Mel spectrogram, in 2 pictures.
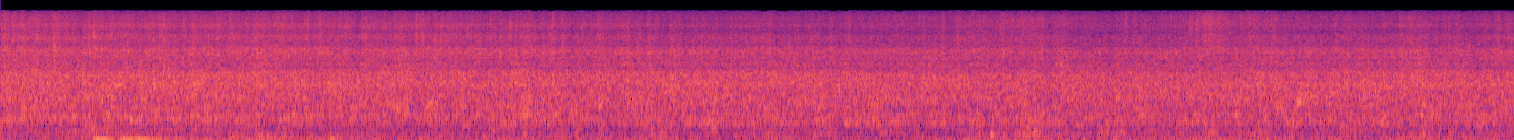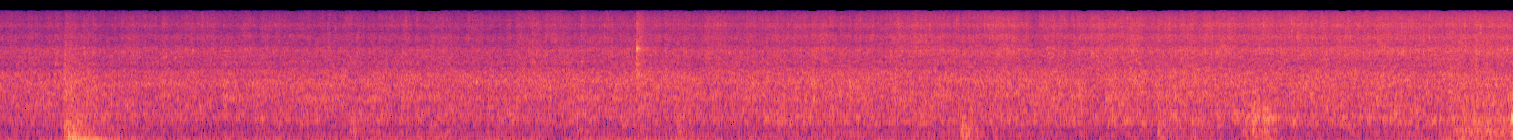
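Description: Small garden rock waterfall: water spilling over stacked stones into a pond, a steady splashing trickle. A soft low thump comes about halfway through.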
